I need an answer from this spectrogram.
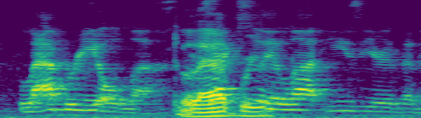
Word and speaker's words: Labriola: so it was pretty cool go ahead and pronounce your last name the phonetic sure it's labriola actually a lot easier than it looks but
